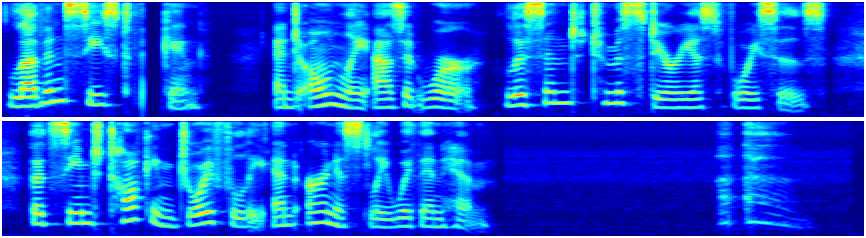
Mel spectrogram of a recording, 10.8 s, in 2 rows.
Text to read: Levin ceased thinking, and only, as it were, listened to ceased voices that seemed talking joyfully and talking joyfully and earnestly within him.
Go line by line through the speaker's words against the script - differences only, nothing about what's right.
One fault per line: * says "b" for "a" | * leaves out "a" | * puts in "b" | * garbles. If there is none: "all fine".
* says "mysterious" for "ceased"
* leaves out "talking joyfully and"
